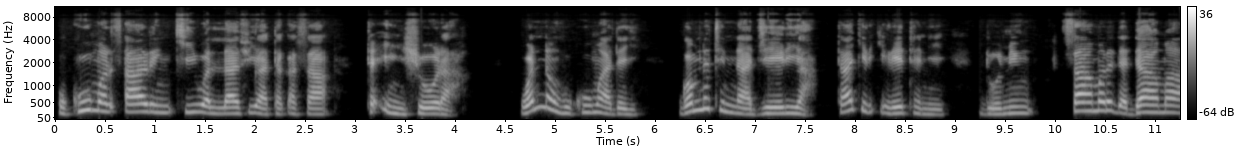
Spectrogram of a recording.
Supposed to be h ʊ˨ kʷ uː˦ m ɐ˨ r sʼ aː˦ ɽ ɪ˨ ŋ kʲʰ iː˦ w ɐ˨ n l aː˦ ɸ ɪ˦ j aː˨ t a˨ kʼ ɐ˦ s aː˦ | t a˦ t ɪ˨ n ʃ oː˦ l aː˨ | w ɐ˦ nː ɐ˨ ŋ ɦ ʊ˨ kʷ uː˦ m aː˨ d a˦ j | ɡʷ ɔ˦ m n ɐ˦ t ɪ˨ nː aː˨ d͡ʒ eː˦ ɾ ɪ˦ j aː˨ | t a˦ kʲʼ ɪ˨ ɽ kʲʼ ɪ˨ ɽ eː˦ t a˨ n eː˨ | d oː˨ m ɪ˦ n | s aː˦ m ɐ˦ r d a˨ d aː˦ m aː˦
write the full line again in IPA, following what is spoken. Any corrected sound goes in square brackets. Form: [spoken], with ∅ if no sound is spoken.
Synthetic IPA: h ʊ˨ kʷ uː˦ m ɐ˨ r sʼ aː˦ ɽ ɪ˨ ŋ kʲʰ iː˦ w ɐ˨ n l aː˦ ɸ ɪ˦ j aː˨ t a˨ kʼ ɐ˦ s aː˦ | t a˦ [ʔ] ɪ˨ n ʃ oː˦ [ɽ] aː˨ | w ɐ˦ nː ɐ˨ ŋ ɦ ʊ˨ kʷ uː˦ m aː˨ d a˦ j | ɡʷ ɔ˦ m n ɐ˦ t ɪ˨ nː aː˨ d͡ʒ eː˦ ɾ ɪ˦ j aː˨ | t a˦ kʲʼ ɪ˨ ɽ kʲʼ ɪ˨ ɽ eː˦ t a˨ n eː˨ | d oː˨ m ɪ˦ n | s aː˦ m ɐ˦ r d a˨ d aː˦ m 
